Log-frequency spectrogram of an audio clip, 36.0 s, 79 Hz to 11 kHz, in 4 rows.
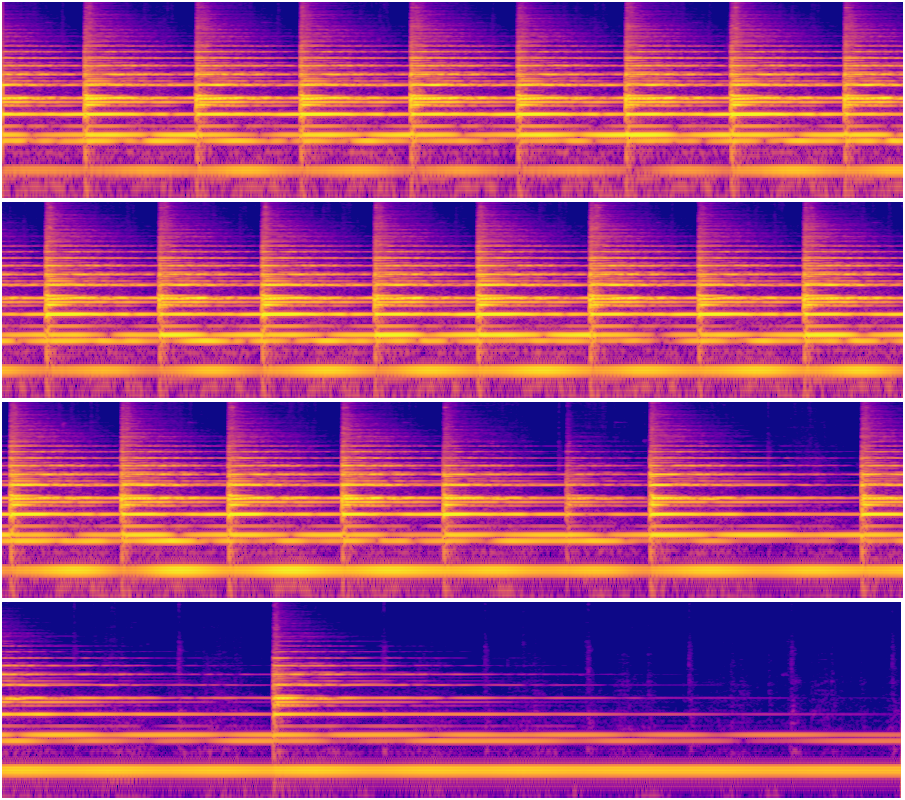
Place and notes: Rue du 13 Août, Tourouvre au Perche, France - Tourouvre au Perche - Église St-Aubin
Tourouvre au Perche (Orne)
Église St-Aubin
Volée cloche 2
